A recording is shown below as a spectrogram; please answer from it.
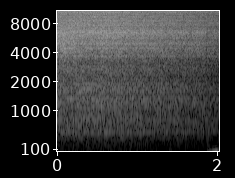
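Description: A high, airy hiss that slowly fades away: the decaying tail of a whoosh-like transition sound effect.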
